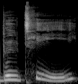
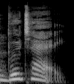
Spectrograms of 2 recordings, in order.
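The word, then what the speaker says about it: Boutte: GNA say it I also saw where some pronounce it boot okay but it's named for Andre Claude boute of France so boute nice bout I'm trying to say all of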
